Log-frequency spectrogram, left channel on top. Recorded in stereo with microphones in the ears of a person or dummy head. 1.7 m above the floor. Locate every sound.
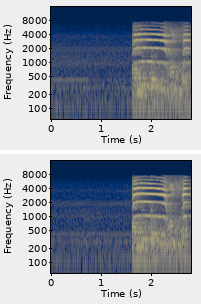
1.6 s a scream: 60° right (ahead or behind), 0.5 m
